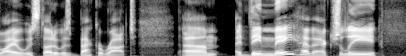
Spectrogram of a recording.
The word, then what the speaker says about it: baccarat: t actually so it's baccarat b-a-c-c-a-r-a-t it's spelled with the t but the t is not pronounced we would call that a silent t this is a noun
